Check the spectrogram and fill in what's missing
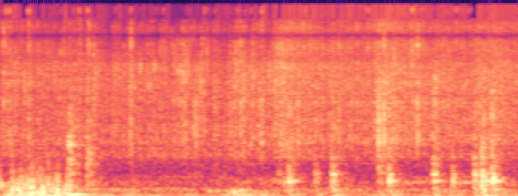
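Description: Onions sautéing with turmeric and salt for onion rice: a continuous close sizzle with intermittent stirring scrapes of a spoon in the pan, no voices.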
